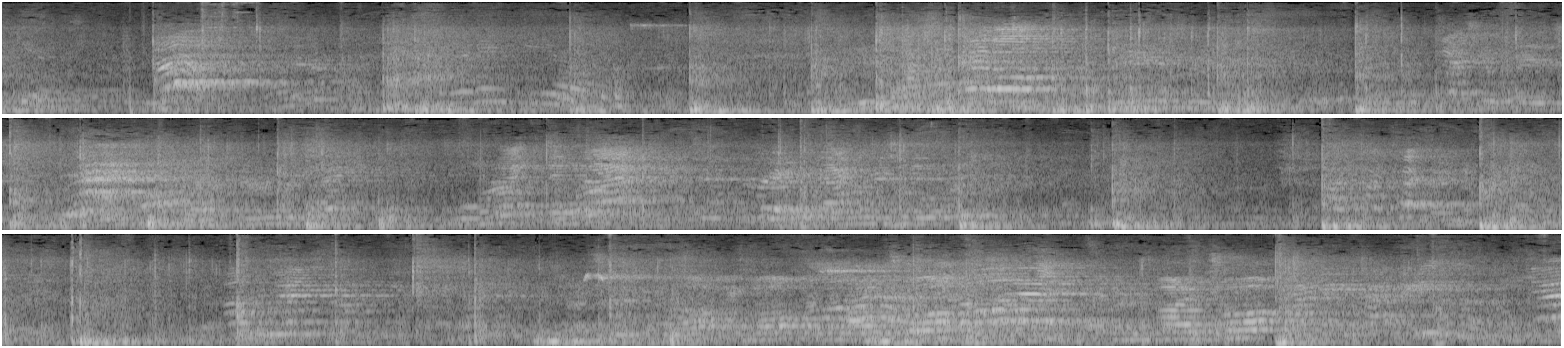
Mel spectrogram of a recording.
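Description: Basketball game in a gym: spectators and players talking and calling out throughout, over repeated thuds of a basketball bouncing on the court floor.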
